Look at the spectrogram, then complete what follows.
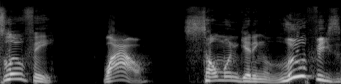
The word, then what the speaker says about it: Luffy: So I have a question for you, Rhodey. It's Luffy. Wow, someone getting Luffy's name wrong.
